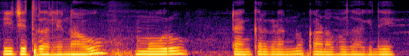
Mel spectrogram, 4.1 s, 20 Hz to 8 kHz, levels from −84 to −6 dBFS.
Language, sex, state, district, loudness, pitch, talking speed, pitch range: Kannada, male, Karnataka, Koppal, -17 LUFS, 135 Hz, 100 wpm, 130-150 Hz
